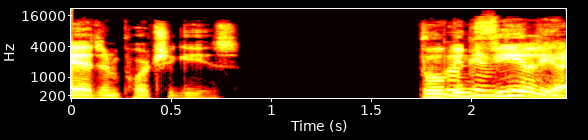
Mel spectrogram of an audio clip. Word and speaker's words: bougainvillea: Bougainvillea. And I think that's the way we're supposed to pronounce it, but everyone says bougainvillea because they think it's French, but it's not at all.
